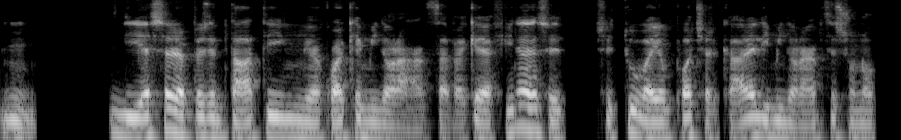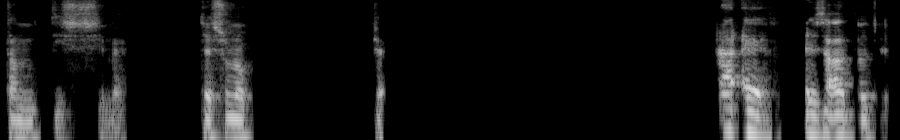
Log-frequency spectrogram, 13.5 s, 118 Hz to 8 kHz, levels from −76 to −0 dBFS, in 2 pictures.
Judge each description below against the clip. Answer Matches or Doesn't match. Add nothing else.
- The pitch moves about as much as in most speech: Matches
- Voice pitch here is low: Matches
